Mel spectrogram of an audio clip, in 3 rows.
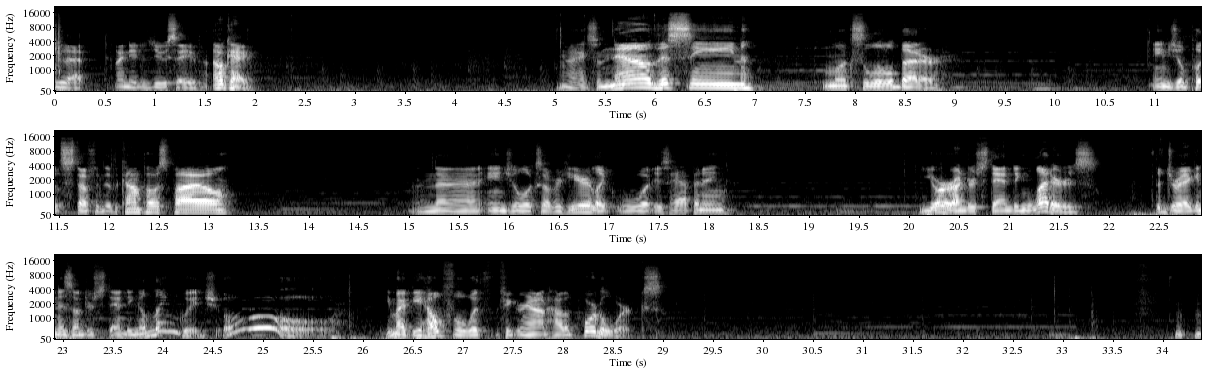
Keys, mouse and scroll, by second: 3.2 ctrl+s, 3.8-5.0 scroll down 10, 5.9 click, 6.8 space, 20.1 space, 22.4 click, 22.9 space, 25.7 space, 26.5 space, 33.2 space.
